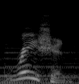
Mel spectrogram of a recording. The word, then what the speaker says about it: ration: We pronounced it ration. In case you haven't noticed, the A in the first syllable now sounds more like one in admirable.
